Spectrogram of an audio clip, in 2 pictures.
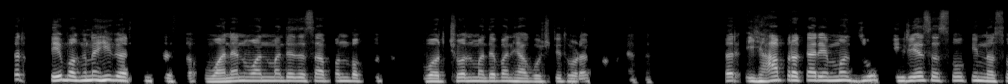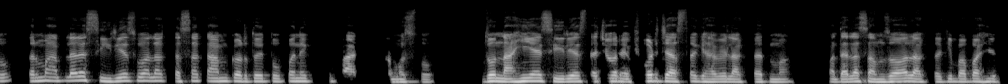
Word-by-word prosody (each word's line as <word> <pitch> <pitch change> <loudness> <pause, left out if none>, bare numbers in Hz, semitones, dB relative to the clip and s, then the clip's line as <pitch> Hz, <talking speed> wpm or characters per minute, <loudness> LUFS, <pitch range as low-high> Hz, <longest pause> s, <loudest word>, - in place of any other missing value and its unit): तर 230 - -3 0.3
ते 185 +2 +6
बघणंही 190 +2 +5
गरजेचं 170 -5 -1
असतं. 135 0 -10 0.2
वन 135 +3 +2
अँड 170 +2 +1
वनमध्ये 170 0 0
जसं 160 0 -2
आपण 160 +1 -2
बघतो 155 0 -5 0.5
व्हर्चुअलमध्ये 160 +2 +1
पण 160 - 0
ह्या 145 -1 +1
गोष्टी 135 +1 -5
थोड्या 135 0 -3
करतात. 370 - -18 0.8
तर 170 0 +1
ह्या 150 +5 +4
प्रकारे 190 -1 +3
मग 185 +1 +3
जो 185 +2 +2
सीरियस 175 +1 -1
असो 180 +1 -3
की 180 - -1
नसो 155 -2 -1 0.2
तर 155 - -1
मग 175 +2 +1
आपल्याला 170 +3 +1
सीरियसवाला 165 +1 0
कसा 140 +3 -2
काम 145 0 +1
करतोय 145 -1 +1
तो 140 - -1
पण 145 -1 +1
एक 145 - 0 0.3
पार्ट 120 -1 -2 0.3
समजतो. 115 0 -5 0.5
जो 150 - +7
नाही 135 +1 +5
आहे 150 0 +4
सीरियस 135 -1 +1
त्याच्यावर 140 0 -1
एफर्ट 150 +4 +1
जास्त 135 -2 +2
घ्यावे 130 -1 +1
लागतात 120 0 -2
मग, 115 0 -3 0.4
मग 120 - -3
त्याला 125 +3 +3
समजावावं 130 +1 +2
लागतं 125 -1 -1
की 130 - -2
बाबा 130 +2 +1
हे 130 - 0
150 Hz, 165 wpm, -21 LUFS, 135-170 Hz, 0.8 s, जो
